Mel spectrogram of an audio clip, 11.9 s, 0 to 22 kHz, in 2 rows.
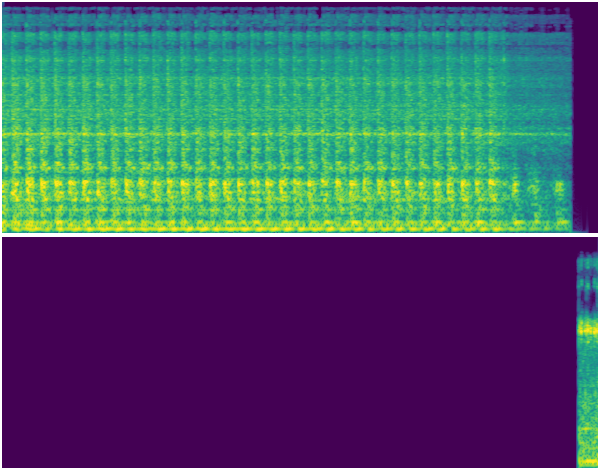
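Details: Bomag BW212 D-3 roller diesel, worked on for a won't-crank, no-start fault, chugs at an even, steady beat of about three and a half pulses a second, then shuts down cleanly; runs normally.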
